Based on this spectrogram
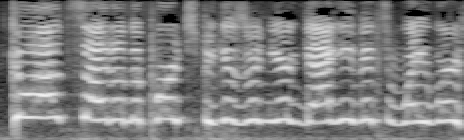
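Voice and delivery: laughing retold order. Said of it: "So Ben's like".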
